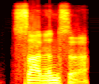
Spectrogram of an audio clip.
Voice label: "silencer", British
